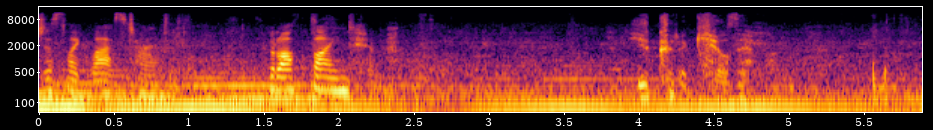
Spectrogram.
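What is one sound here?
A young woman speaks in a low, tense voice.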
